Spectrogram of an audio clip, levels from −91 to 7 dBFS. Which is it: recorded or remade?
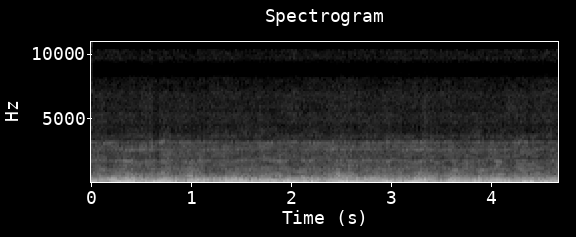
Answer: remade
